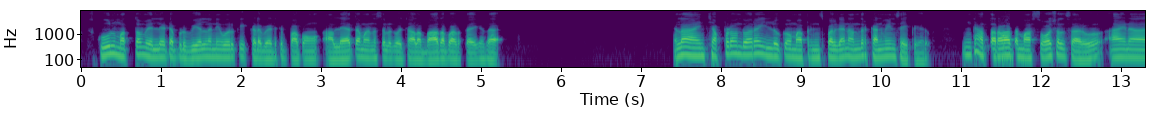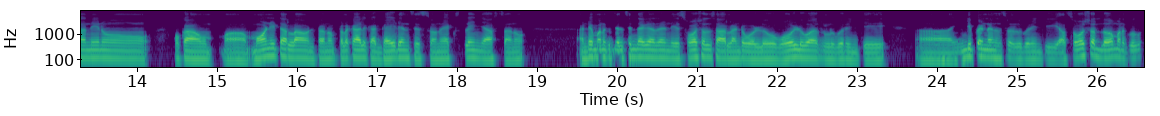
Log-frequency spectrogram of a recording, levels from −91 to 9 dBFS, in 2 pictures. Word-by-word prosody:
School 165 +4 +1
మొత్తం 165 +4 -1
వెళ్ళేటప్పుడు 130 -1 -1
వీళ్ళని 130 +1 -1
వరకు 130 +1 -2
ఇక్కడ - - -2
పెడితే, 110 -1 -4
పాపం 110 +1 0 0.2
ఆ - - +2
లేత 115 +3 +3
మనసులకు 115 -2 -3
చాలా 105 0 +3
బాధపడతాయి 105 -2 +2
కదా! 105 - +1 2.2
ఇలా 160 +4 +5
ఆయన 150 0 +1
చెప్పడం 170 +5 0
ద్వారా 160 +2 +4
ఈళ్ళోక 145 -1 0
మా 125 - +5
ప్రిన్సిపల్ 125 +1 0
గాని 135 +1 0
అందరూ 145 +4 -3
కన్విన్స్ 135 +2 0
అయిపోయారు. 95 -2 -8 0.5
ఇంకా 160 - -5
ఆ - - -1
తర్వాత 145 +2 +7
మా 125 - +6
సోషల్ 140 +2 +2
సారు, 105 0 +2 0.3
ఆయన 130 0 0 0.3
నేను 125 0 -1 0.9
ఒక - - -2 0.5
మా - - -1 0.3
మానిటర్‌లా 130 -2 +4
ఉంటాను. 110 +1 -2
పిల్లకాయలకి 120 0 +2
ఆ - - -9
గైడెన్స్ 115 +1 +1
ఇస్తాను, 105 0 -7
ఎక్స్‌ప్లెయిన్ 120 +1 -5
చేస్తాను. 105 0 -2 0.8
అంటే 110 +4 +1
మనకు 125 0 -1
తెలిసిందే 130 +2 0
కదండీ! 120 -2 0
సోషల్ 125 +1 +1
సార్లు 110 0 +4
అంటే 110 +1 -2
వాళ్ళు 105 0 0 0.2
వల్డ్ 120 +3 +4
వార్ల 110 -2 0
గురించి 100 -2 -5 0.7
ఆహ్, 95 -1 -3
ఇండిపెండెన్స్ 120 -2 -1 0.3
గురించి, 105 0 -6 0.2
ఆ - - -2
సోషల్‍లో 130 -2 +3
మనకు 120 -2 -4
120 Hz, 135 wpm, -22 LUFS, 110-130 Hz, 2.2 s, తర్వాత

